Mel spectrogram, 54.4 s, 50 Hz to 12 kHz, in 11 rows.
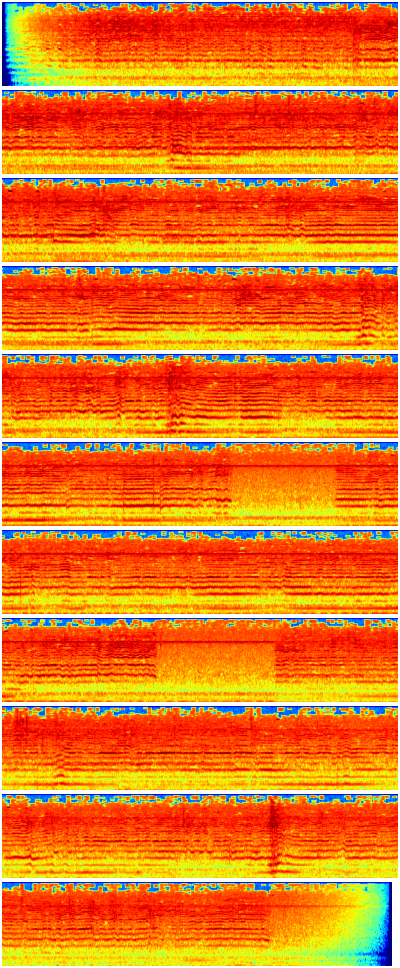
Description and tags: Kesä, muutama hyttynen inisee, välillä yksittäinen hyttynen.
Paikka/Place: Suomi / Finland / Lohja, Retlahti
Aika/Date: 08.07.1993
